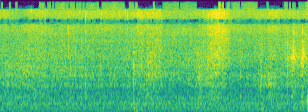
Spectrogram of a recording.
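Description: Meat, onions and garlic sizzle in a pan as they are stirred together, a steady close crackling hiss with occasional scraping bursts and no talking.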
